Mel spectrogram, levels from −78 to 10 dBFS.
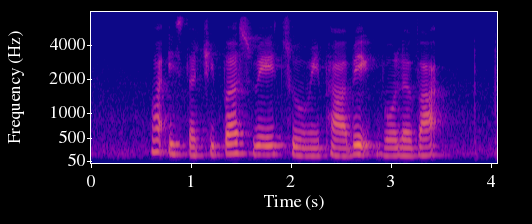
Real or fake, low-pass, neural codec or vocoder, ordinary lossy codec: fake; 7.2 kHz; vocoder, 44.1 kHz, 80 mel bands, Vocos; none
